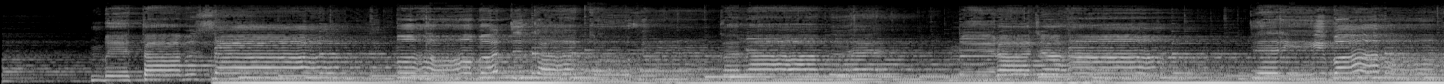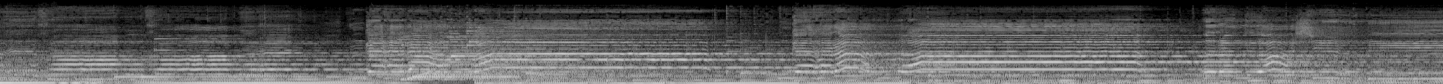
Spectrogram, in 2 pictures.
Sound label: Lofi, slowed reverb; Dhurandhar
